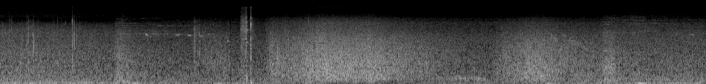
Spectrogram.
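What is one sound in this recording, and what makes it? Water splashes loudly in bursts.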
